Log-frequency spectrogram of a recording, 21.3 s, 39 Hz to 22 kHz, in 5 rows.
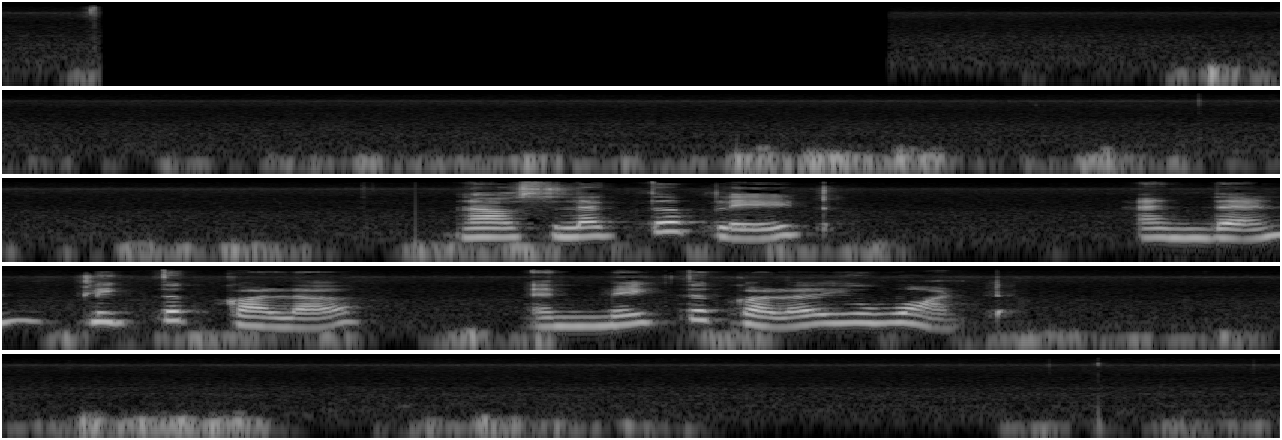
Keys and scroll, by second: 2.8 g, 5.2 ctrl+z.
